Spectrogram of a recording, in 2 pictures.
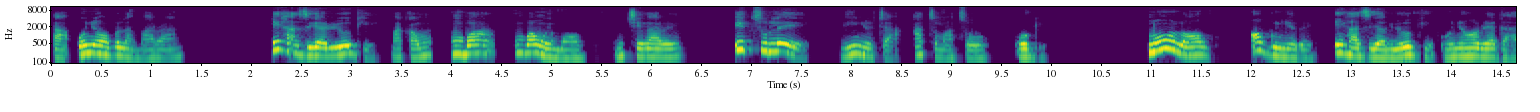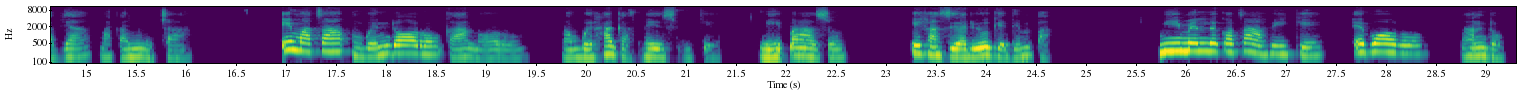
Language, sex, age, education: Igbo, female, 30-45, tertiary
